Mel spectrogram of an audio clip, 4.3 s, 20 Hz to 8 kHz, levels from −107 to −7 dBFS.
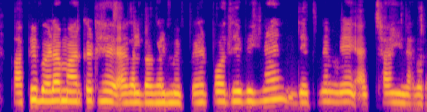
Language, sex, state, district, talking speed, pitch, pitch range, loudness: Magahi, female, Bihar, Gaya, 240 wpm, 215 Hz, 200-225 Hz, -24 LUFS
